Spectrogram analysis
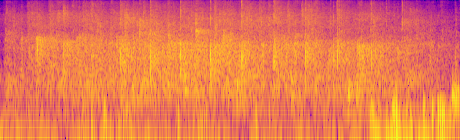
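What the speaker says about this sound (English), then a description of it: "Let's give her a big round of applause." A startup event audience gives a modest round of applause, a steady, fairly soft patter of clapping that carries on for several seconds without building much energy.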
